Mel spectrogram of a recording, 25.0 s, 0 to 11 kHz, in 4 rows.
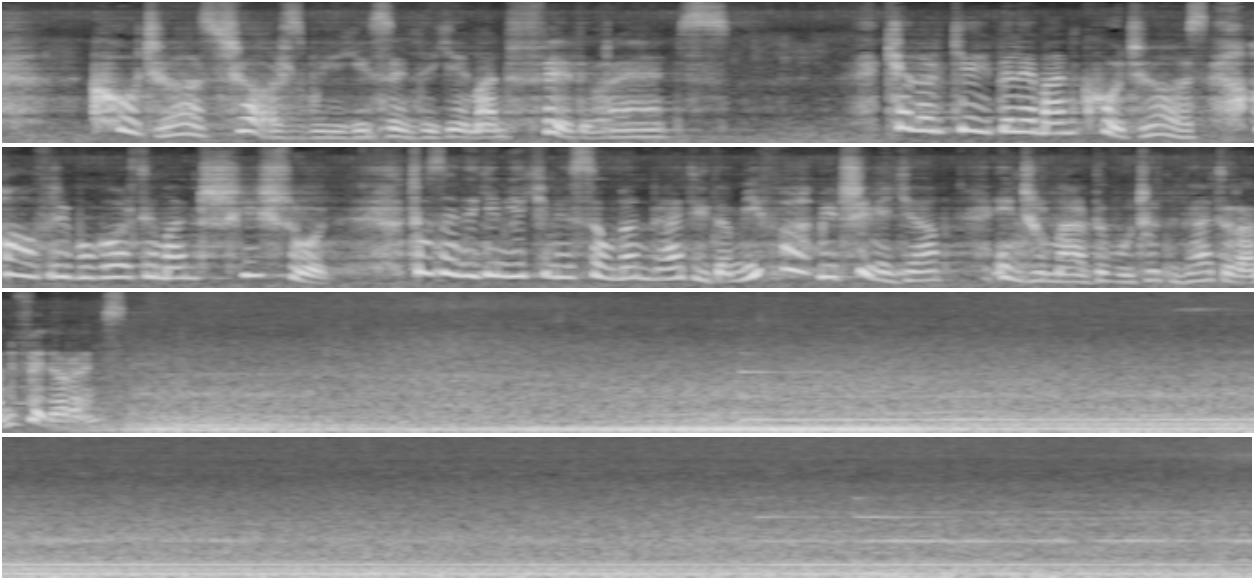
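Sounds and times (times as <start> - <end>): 
speech: 0.6 - 3.8, 4.4 - 13.5
car engine passing by: 13.0 - 25.0.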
